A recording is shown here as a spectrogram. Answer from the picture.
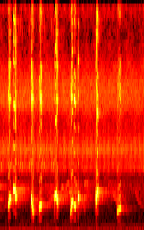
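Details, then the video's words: Sooty-headed bulbul in long rapid lure song aimed at drawing other bulbuls: clear liquid, downslurred double notes repeated about three times a second, steady high-pitched hum underneath. "pancingan burung trucuk gacor ropel panjang ini bikin semua burung trucukan yaut seketika"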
